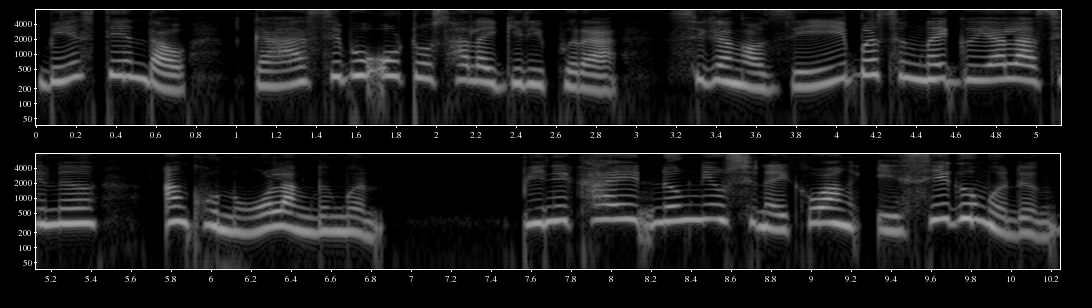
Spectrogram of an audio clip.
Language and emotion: Bodo, surprised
